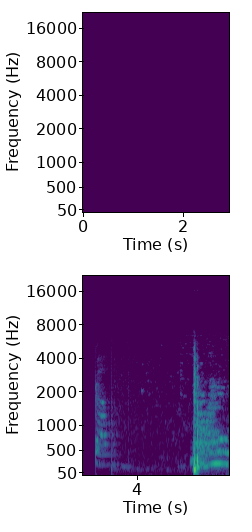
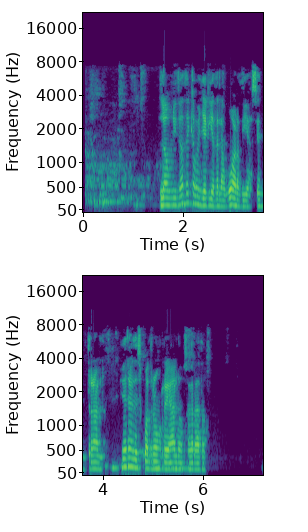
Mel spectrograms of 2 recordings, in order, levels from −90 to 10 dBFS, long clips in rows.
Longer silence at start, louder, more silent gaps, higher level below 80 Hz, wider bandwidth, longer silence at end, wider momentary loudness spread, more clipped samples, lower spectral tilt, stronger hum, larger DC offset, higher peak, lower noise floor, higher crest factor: first, 3.15 s vs 0.05 s; second, -30 LUFS vs -15 LUFS; neither; second, -58 dBFS vs -52 dBFS; second, 6.2 kHz vs 8 kHz; second, 0 s vs 1.1 s; first, 23 LU vs 17 LU; neither; first, -7 dB/octave vs -4.5 dB/octave; neither; neither; second, -10 dBFS vs 0 dBFS; second, -75 dBFS vs -79 dBFS; first, 28 dB vs 16 dB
